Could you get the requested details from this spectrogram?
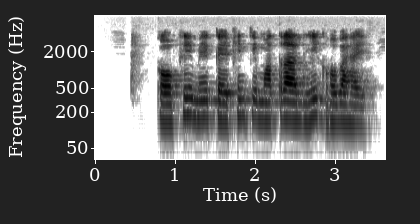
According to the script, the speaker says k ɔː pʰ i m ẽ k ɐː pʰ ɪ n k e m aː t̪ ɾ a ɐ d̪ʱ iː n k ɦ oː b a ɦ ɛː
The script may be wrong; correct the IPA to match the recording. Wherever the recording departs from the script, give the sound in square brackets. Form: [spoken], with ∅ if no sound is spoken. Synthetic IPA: k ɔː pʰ i m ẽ k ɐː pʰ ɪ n k [i] m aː t̪ ɾ a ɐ d̪ʱ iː [∅] k ɦ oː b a ɦ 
